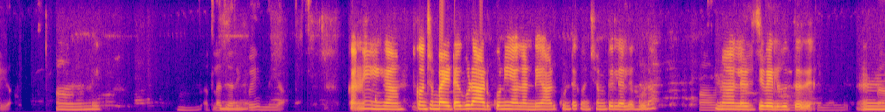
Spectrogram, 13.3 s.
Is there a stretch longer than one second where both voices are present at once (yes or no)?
yes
